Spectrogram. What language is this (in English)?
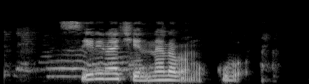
Ganda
